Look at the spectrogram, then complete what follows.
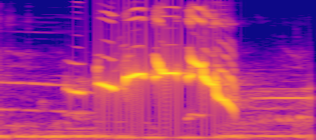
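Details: Black-naped oriole singing one complete fluty phrase: a thin lead note, then four loud mellow whistled syllables rising in pitch before a sharp falling slur, over a faint low hum.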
